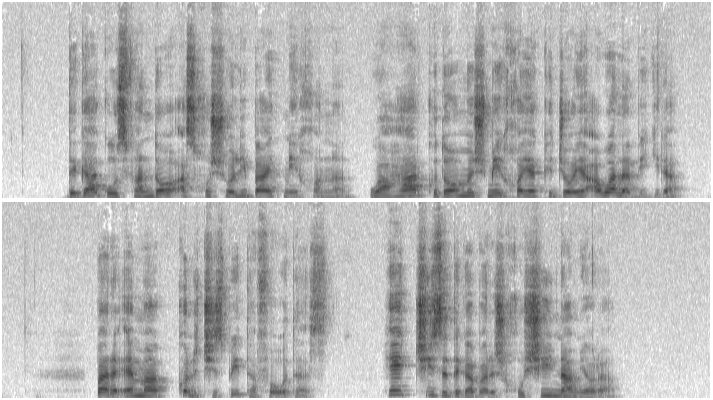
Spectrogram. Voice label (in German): dari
